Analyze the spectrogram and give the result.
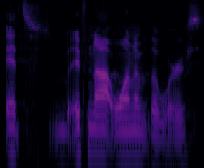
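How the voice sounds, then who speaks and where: A co-host of a casual call-in show, dropping wry, deadpan quips. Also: medium pitch, normal speed, gravelly, clear, resonant tone.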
